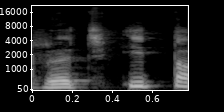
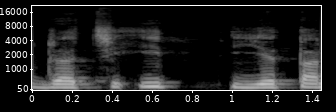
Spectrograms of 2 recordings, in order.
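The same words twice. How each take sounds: First: रचयिता said as "rach-itaa"; short "i" before taa in रचयिता, no ye; careful "rach-I-taa" for रचयिता; correct pronunciation. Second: रचयिता said as "rachit-yeta"; slow, halting "rachit-YE-ta" for रचयिता; wrong pronunciation. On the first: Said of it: "रचयिता होता है". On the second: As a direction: sound out रचयिता slowly with a "ye" before ta. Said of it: "रचयिता नहीं". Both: Shown as a demonstration.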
